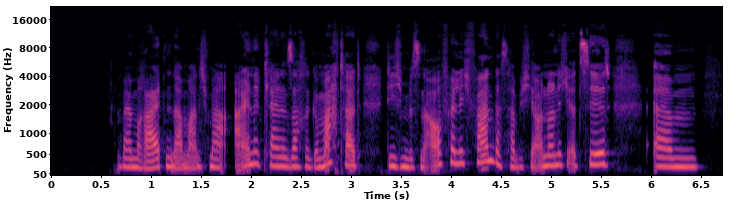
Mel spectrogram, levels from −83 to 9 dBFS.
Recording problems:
none

